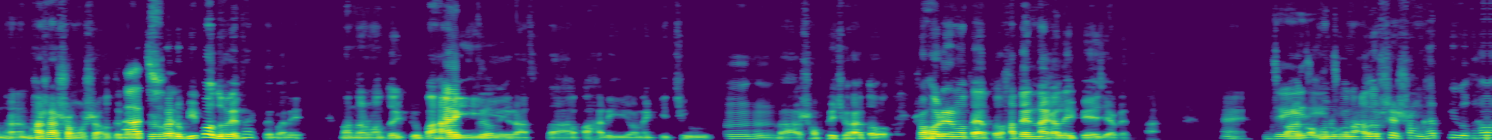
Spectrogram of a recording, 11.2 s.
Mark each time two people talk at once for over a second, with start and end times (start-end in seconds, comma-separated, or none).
none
